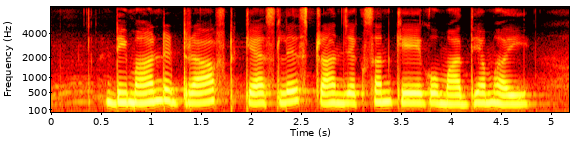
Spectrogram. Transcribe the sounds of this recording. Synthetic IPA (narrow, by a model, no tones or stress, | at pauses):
ɖɪmaːɳɖɖɾaːfʈkɛːslesʈɾãːnd͡ʒɛːkʃənkeɡomaːd̪ʱjəmɦəi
